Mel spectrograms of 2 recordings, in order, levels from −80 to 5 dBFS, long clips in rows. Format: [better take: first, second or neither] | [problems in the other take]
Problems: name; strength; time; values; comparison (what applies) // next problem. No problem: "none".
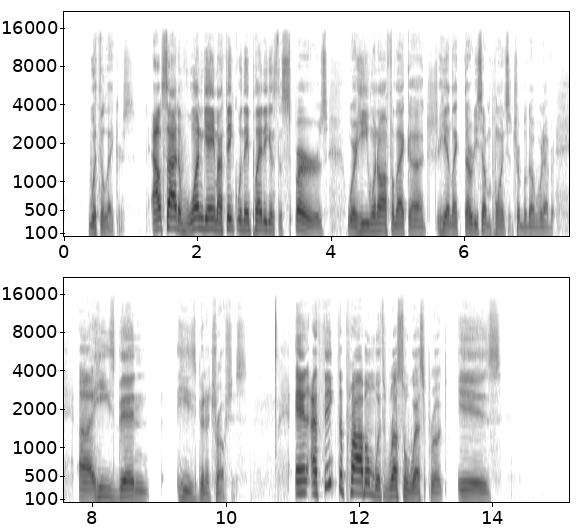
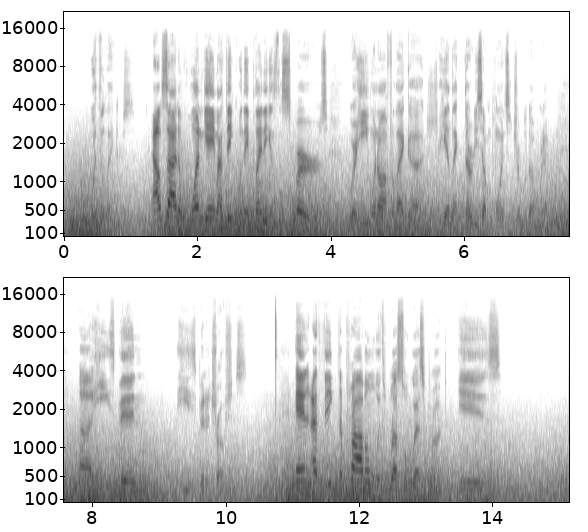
first | wind noise on the microphone; heavy; 5 dB below the speech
